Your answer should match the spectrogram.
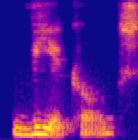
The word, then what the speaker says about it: vehicles: very well thank you just one correction in pronunciation this workplace we're going to repeat and this is going to be like e so it's going to be vehicles vehicles okay Vehicles exactly you're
